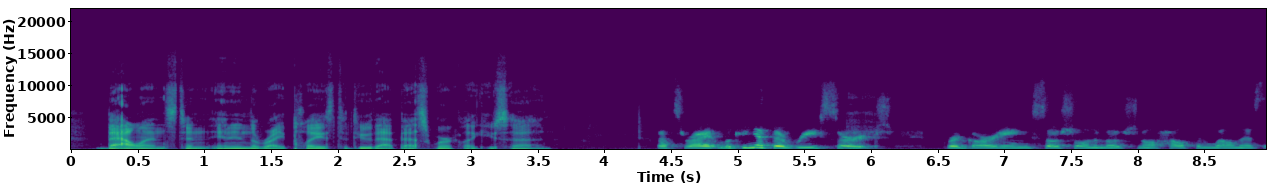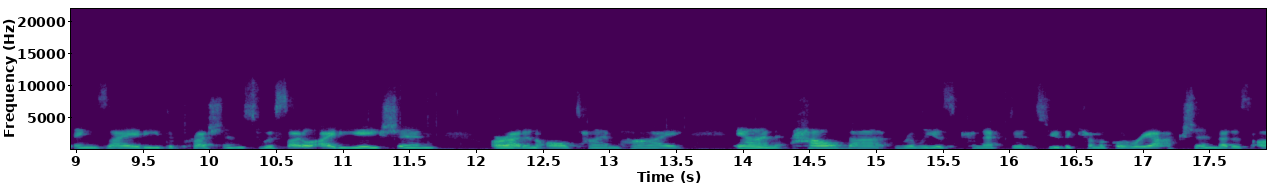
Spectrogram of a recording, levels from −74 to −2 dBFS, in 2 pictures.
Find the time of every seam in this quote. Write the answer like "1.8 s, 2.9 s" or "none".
none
